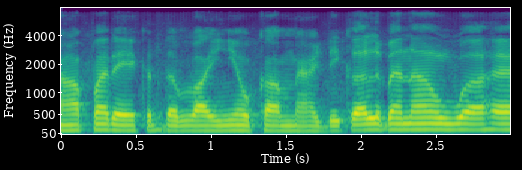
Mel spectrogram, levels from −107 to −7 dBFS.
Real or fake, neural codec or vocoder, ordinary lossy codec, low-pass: fake; codec, 16 kHz, 2 kbps, X-Codec, HuBERT features, trained on LibriSpeech; none; 7.2 kHz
